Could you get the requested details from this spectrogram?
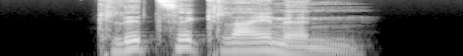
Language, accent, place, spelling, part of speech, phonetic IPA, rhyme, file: German, Germany, Berlin, klitzekleinen, adjective, [ˈklɪt͡səˈklaɪ̯nən], -aɪ̯nən, De-klitzekleinen.ogg
- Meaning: inflection of klitzeklein: 1. strong genitive masculine/neuter singular 2. weak/mixed genitive/dative all-gender singular 3. strong/weak/mixed accusative masculine singular 4. strong dative plural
